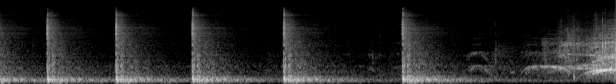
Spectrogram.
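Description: Live drum kit during a drum solo: six heavy single hits, each ringing out in the hall, coming further and further apart as the solo slows. Near the end a swell of crowd shouts and whistles rises.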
